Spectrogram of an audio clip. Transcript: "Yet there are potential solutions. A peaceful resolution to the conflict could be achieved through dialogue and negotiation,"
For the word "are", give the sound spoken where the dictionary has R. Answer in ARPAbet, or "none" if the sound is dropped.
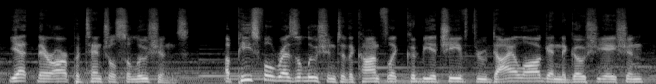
R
